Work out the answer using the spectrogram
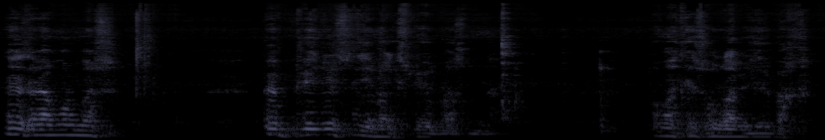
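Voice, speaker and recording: With a medium-pitched, slightly mellow voice, this middle-aged man speaks expressively at normal speed, with slight background noise. He hosts a casual home vlog, making a sandwich for viewers and then calling and coaxing an animal.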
